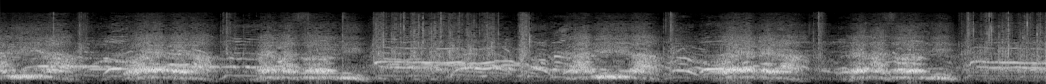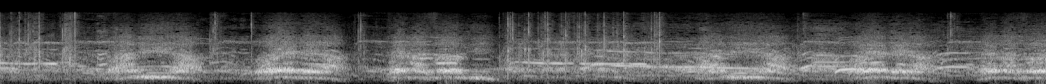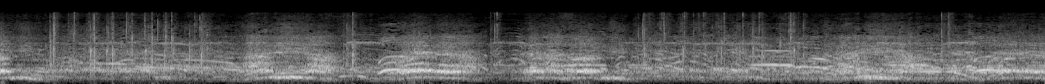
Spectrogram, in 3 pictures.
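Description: Large crowd shouting and cheering, many voices chanting together in a steady repeated rhythm that surges about every second and a half.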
